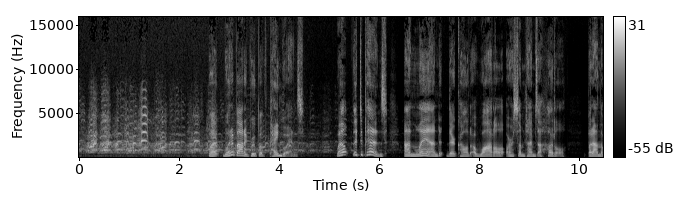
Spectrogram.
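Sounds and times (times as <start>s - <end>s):
gaggle of geese honking: 0.0s - 6.4s
speech: 2.6s - 4.6s, 5.2s - 10.4s.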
